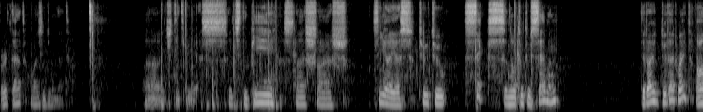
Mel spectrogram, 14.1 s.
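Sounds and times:
speech: 0.1s - 1.4s, 2.9s - 11.3s, 12.8s - 14.0s
typing on a computer keyboard: 3.2s - 5.8s, 10.0s - 10.8s.

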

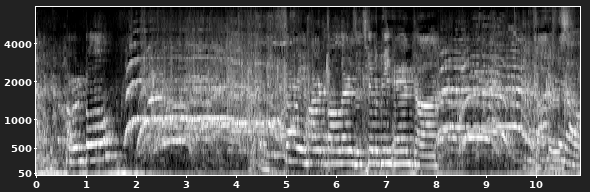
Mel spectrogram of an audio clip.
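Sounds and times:
laughter: 0.0s - 0.9s
speech: 0.3s - 1.3s, 6.4s - 8.1s
audience cheering in a vote: 1.8s - 5.7s, 8.0s - 10.8s.

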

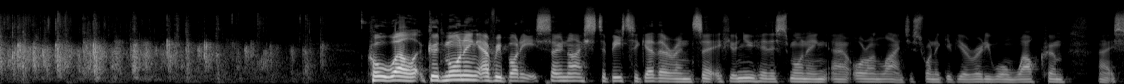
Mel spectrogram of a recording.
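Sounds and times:
audience applause: 0.0s - 3.4s
speech: 3.7s - 11.2s.

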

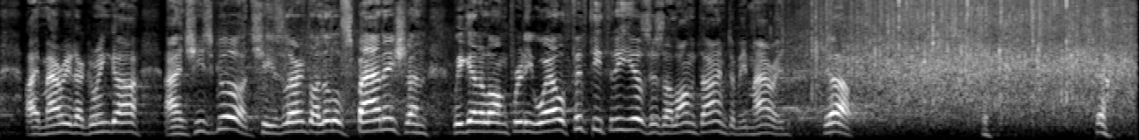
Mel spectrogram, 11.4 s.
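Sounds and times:
speech: 0.0s - 8.8s, 9.8s - 10.1s, 11.0s - 11.3s
audience clapping: 7.6s - 11.3s.

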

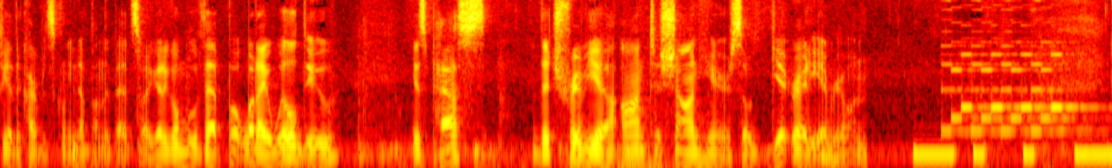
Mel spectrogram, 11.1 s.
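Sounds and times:
speech: 0.0s - 10.4s
electronic alarm jingle announcing trivia: 9.2s - 11.1s.

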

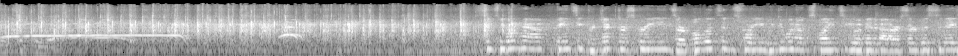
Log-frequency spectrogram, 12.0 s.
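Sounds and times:
audience applause: 0.0s - 6.5s
speech: 6.1s - 11.9s.

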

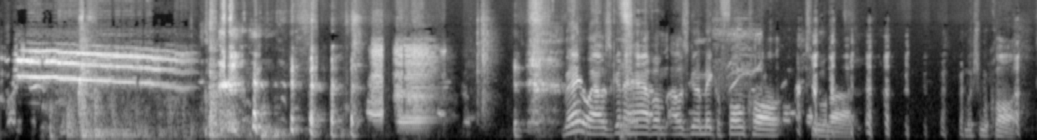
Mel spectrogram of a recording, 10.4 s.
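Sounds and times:
high-pitched tonal cry: 0.0s - 2.1s, 3.7s - 4.7s
laughter: 1.9s - 4.3s, 6.2s - 10.3s
speech: 2.2s - 2.9s, 5.7s - 8.8s, 9.7s - 10.3s.

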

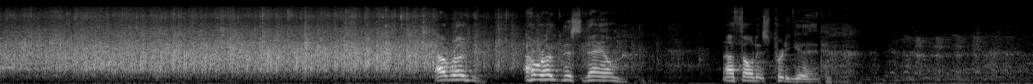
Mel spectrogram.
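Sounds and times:
audience applause: 0.0s - 6.8s
speech: 4.4s - 6.3s, 7.2s - 8.4s
laughter: 8.8s - 10.3s.

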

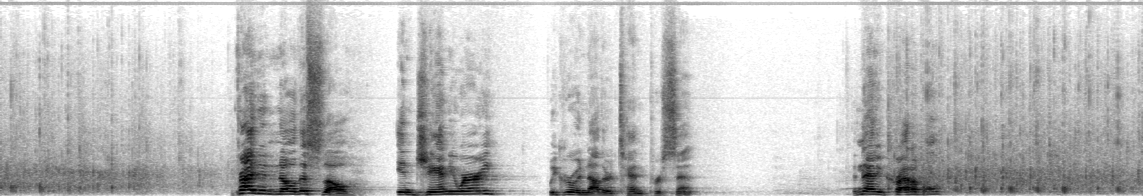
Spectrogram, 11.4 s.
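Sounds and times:
audience clapping: 0.0s - 2.6s, 8.4s - 11.4s
speech: 2.4s - 7.0s, 8.5s - 9.6s.

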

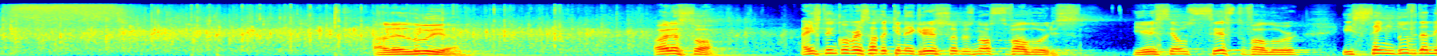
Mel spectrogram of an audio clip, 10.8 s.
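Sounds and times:
audience applause: 0.0s - 6.4s
speech: 2.8s - 3.6s, 4.9s - 10.7s.

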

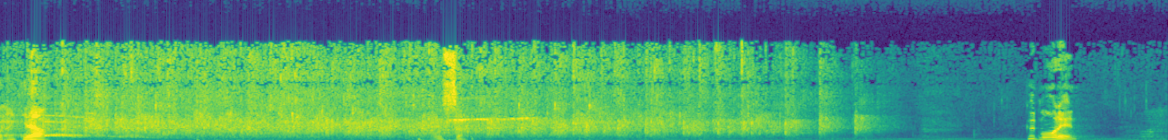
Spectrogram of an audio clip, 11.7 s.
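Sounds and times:
speech: 0.0s - 0.6s, 4.4s - 4.9s, 10.3s - 10.9s
crowd applauding: 0.0s - 9.0s.

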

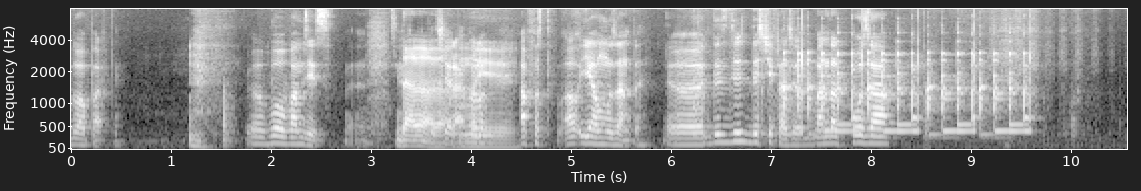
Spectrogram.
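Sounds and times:
speech: 0.0s - 0.6s, 1.8s - 8.4s
laughter: 3.0s - 4.6s, 6.1s - 8.0s
phone notification sounds: 6.9s - 9.8s.

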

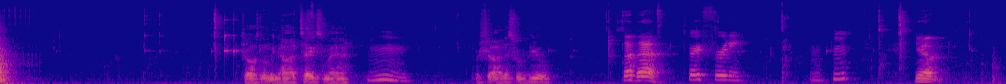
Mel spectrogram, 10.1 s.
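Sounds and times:
glasses clinking in a toast: 1.4s - 2.6s
speech: 2.4s - 5.6s, 6.2s - 7.5s, 8.1s - 8.6s, 9.2s - 9.5s.

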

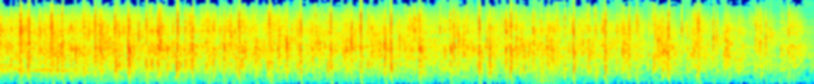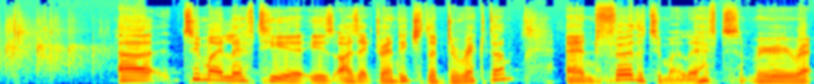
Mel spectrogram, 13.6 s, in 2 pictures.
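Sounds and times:
audience round of applause: 0.0s - 7.8s
speech: 7.8s - 13.5s.

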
